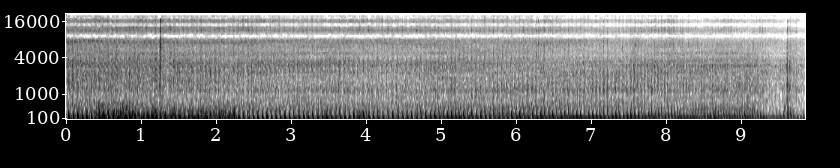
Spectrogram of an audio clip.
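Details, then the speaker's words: Large dirt bike that sat for years, after revival: crisp even single-cylinder thumping climbs and settles cleanly with throttle, no misses or rattles; part and full throttle work, running amazing. "This thing seems to be running amazing. Full throttle works, a little bit of throttle works, everything works fine."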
